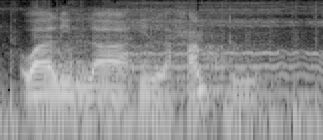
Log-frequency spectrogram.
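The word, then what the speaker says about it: وَلِلَّهِ الْحَمْدُ: Mim di sini juga ada alirannya, tidak ham, tidak ham ya, sedang saja ham ya, jadi bacanya walillahil hamd, walillahil hamd ya, walillahil hamd, seperti itu.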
